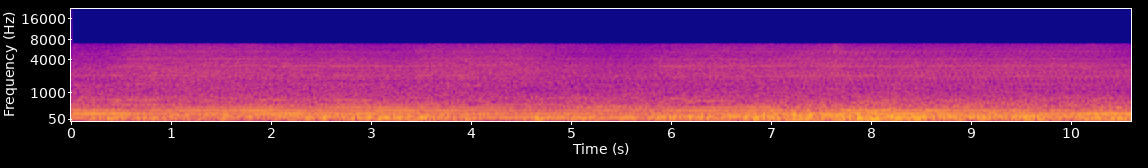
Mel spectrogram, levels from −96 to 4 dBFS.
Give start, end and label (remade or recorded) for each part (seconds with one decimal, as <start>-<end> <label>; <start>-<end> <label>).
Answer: 0.0-4.9 recorded; 4.9-5.9 remade; 5.9-7.0 recorded; 7.0-10.6 remade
